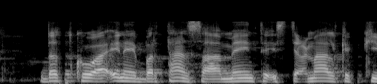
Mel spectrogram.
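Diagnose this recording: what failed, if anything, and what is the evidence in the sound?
Clock drift between sender and receiver, at the network and buffer stage. The sender's clock runs slow, by roughly 4 percent. Audio arrives a little slower than the receiver plays it out. The jitter buffer keeps draining. The receiver must pad the stream to keep playing. That shortfall drives the tempo edits below. The hiccups recur across the whole clip, at uneven spacing, through the G.722 call path with its band ending at 8 kHz.

Short stalls from a late packet, at the jitter buffer. The first runs from 0.60 to 0.66 s, just before "waa inay bartaan". The buffer ran dry, and the last sound was held for 52 ms. The second runs from 2.06 to 2.08 s, right after "waa inay bartaan", and holds for 16 ms. The third runs from 3.52 to 3.59 s and holds for 58 ms. Nothing is lost. Each stall is a held sound, followed by a resume from the same point.

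Repeated timing corrections, in the receiver's playout logic. From 2.22 to 3.21 s, just after "waa inay bartaan", small pieces are repeated to stretch the stream. Playback runs at 96 percent speed over that span. About 50 ms is added in total. The edits all go the same way but are unevenly spaced. Each edit is small.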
